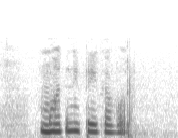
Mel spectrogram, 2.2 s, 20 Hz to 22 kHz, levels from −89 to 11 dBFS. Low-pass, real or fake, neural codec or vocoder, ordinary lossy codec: 7.2 kHz; fake; vocoder, 44.1 kHz, 128 mel bands, Pupu-Vocoder; Opus, 64 kbps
